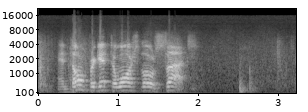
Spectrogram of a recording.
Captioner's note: none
